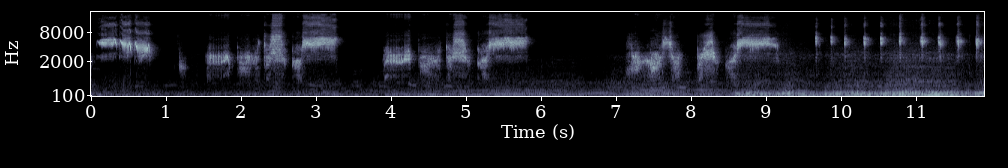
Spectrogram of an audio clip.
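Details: Common myna, a talking bird from Kerman, delivering a long varied run of high whistles and harsh grating notes, ending in a rapid series of short clicking notes over a low rumble.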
